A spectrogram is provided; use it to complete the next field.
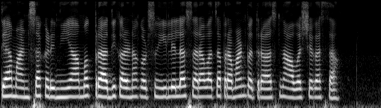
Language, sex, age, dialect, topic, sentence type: Marathi, female, 18-24, Southern Konkan, banking, statement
